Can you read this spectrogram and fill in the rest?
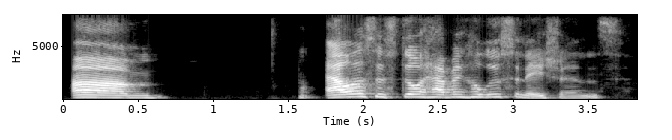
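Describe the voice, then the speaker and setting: A woman's voice: on the high side, a little slow, bright, forceful tone. A woman chatting casually as the host of a fan review show, sarcastic and incredulous, blunt with swearing and prone to laughing as she talks. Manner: laughs often while talking. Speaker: host of a TV superhero recap show.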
